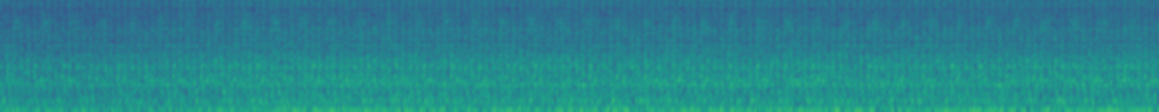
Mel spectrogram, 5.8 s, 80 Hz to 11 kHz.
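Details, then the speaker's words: Mitsubishi L200 Triton 3.2 diesel after timing chain replacement: steady, even idle with smooth low beat and no rattle from the front of the engine; normal idle. "E aí virou galera zero barulho da corrente"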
